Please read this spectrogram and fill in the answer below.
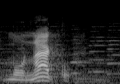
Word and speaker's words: Mónaco: Hoy día es recordado simplemente por Don Mónaco o Don Monaco, con acento en la A.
